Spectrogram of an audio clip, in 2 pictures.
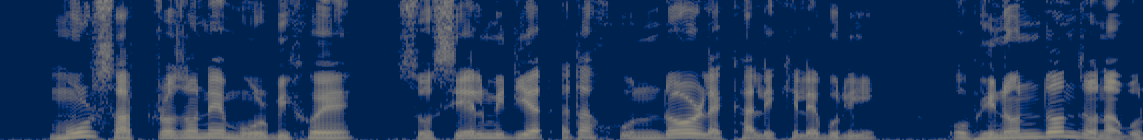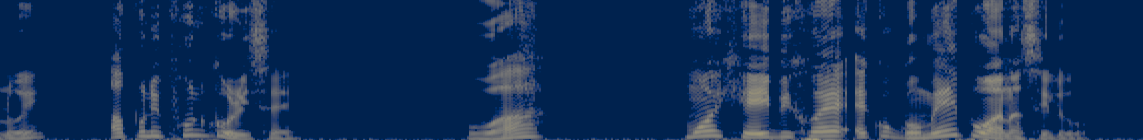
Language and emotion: Assamese, surprised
